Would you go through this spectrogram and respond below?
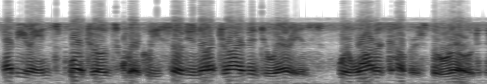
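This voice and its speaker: A man's automated announcer voice comes through a clearly noisy weather radio. He has a middling pitch and reads scripted emergency bulletins in a formal, measured, synthetic manner.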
